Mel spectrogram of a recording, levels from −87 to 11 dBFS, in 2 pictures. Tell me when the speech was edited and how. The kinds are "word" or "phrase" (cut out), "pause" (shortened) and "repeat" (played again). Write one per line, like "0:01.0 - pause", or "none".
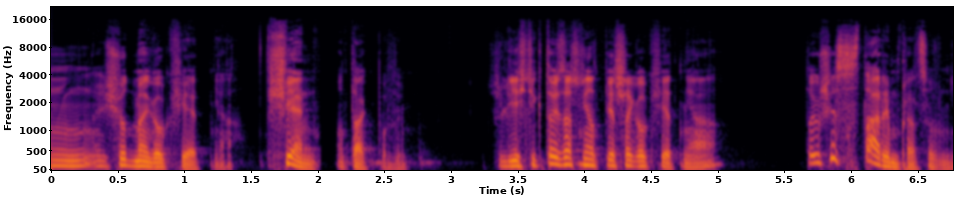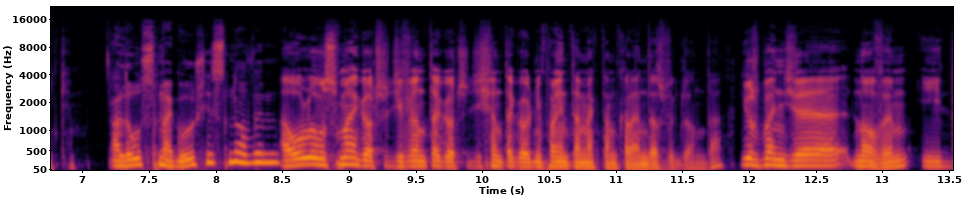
0:02.0 - word
0:11.9 - pause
